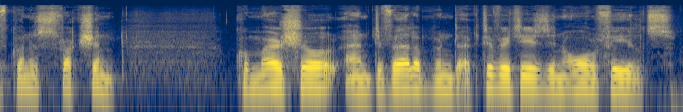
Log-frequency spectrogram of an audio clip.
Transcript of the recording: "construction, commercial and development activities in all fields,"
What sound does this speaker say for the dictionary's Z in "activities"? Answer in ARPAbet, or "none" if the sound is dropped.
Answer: Z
